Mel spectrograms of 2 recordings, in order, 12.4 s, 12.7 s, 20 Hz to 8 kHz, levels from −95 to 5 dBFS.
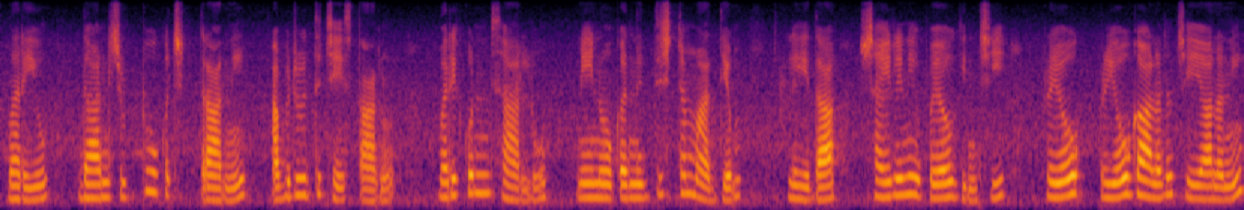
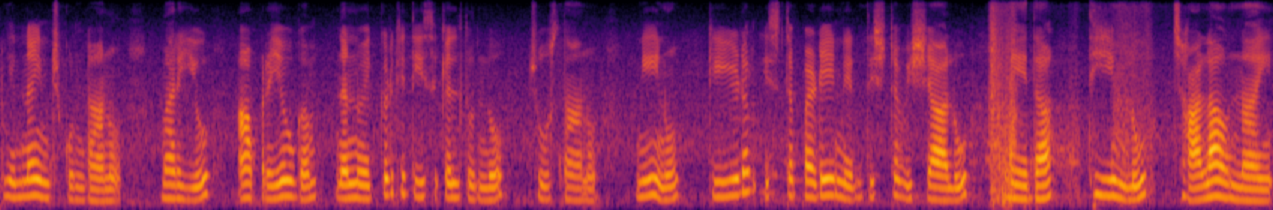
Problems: constant background noise, background conversations at intervals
